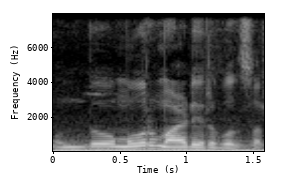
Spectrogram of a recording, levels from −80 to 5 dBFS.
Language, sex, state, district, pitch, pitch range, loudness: Kannada, male, Karnataka, Chamarajanagar, 130 Hz, 125-145 Hz, -16 LUFS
